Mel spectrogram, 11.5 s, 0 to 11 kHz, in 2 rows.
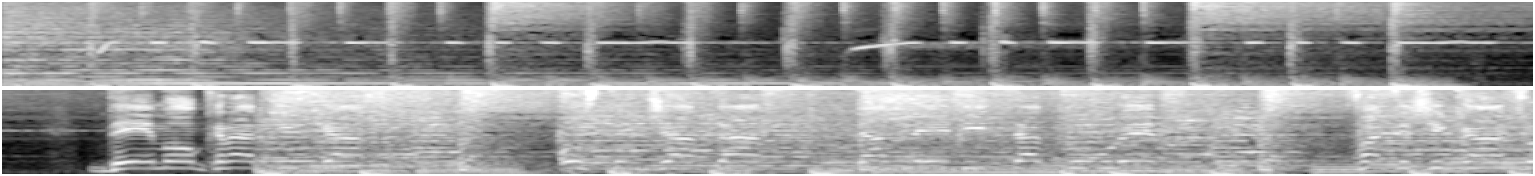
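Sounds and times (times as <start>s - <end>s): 
rhythmic musical backing with bass line and percussive hits: 0.0s - 6.0s, 6.7s - 11.4s
person whistling a single repeated high note: 0.1s - 6.1s
speech: 6.2s - 11.4s.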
